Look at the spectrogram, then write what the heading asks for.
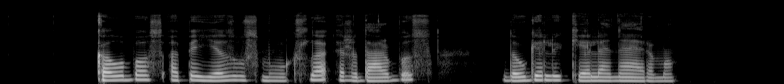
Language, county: Lithuanian, Šiauliai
